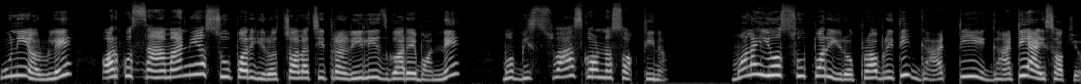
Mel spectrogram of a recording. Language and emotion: Nepali, disgusted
